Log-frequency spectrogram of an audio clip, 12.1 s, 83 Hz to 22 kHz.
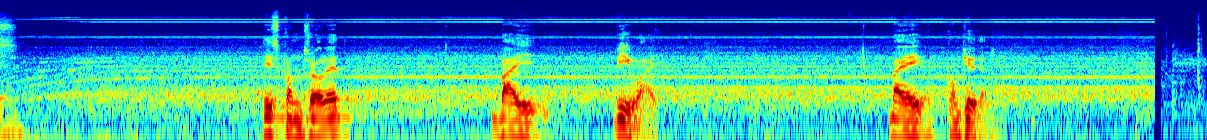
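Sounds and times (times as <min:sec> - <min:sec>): milling spindle motor whine: 0:00.0 - 0:11.6.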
